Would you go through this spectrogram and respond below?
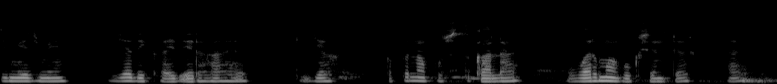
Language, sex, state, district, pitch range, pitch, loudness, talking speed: Hindi, male, Bihar, Supaul, 140-160 Hz, 150 Hz, -38 LUFS, 115 wpm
